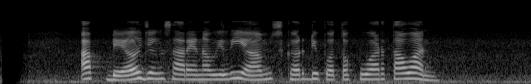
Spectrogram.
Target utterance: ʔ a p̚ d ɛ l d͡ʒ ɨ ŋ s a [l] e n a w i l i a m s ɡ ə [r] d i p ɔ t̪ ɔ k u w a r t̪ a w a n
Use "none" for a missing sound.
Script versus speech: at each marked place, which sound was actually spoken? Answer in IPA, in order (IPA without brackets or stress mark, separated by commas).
ɾ, r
